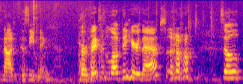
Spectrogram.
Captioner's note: chuckles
